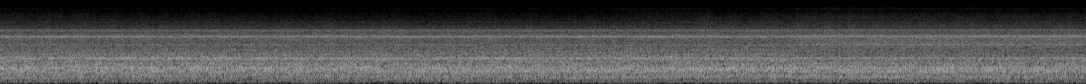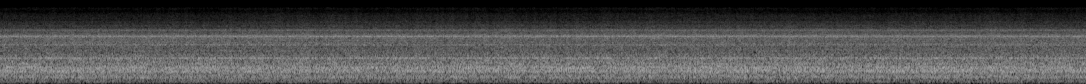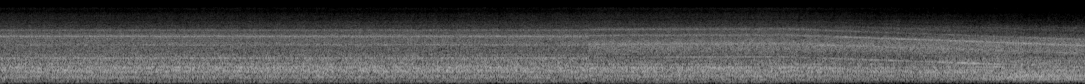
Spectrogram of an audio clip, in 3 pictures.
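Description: U.S. Marine Corps F-35B Lightning II jet running at ground idle, a steady, loud, high-pitched whine made of several held tones over a rushing noise. The tones step slightly higher near the end.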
